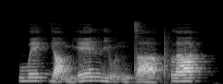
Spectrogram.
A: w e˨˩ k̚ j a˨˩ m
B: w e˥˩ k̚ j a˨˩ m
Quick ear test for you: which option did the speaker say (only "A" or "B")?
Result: B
